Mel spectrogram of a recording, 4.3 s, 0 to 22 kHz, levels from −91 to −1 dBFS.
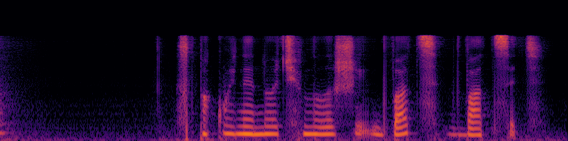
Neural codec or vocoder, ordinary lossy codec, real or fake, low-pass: codec, 16 kHz, about 1 kbps, DyCAST, with the encoder's durations; none; fake; none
